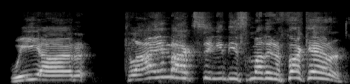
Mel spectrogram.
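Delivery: high, loud mock Irish brogue; a rowdy Irish pub cheer in a put-on accent; hammed-up Irish accent. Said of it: "spot on Irish".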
